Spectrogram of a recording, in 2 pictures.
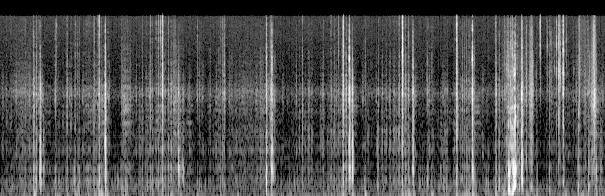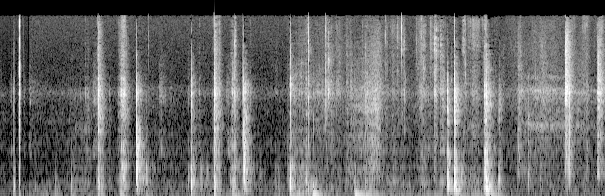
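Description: Craft knife blade cutting through a thin piece of wood veneer, in irregular small clicks and scratchy strokes as the blade is pressed and drawn through the wood.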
